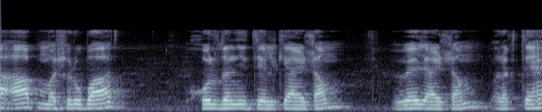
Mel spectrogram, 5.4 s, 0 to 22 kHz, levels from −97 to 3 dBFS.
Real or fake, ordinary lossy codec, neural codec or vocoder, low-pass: real; none; none; 7.2 kHz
